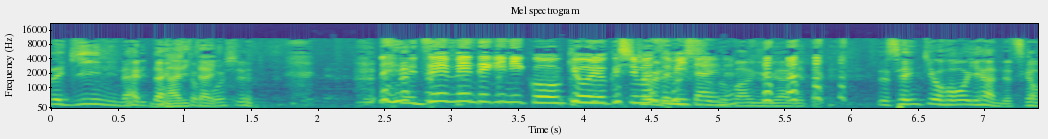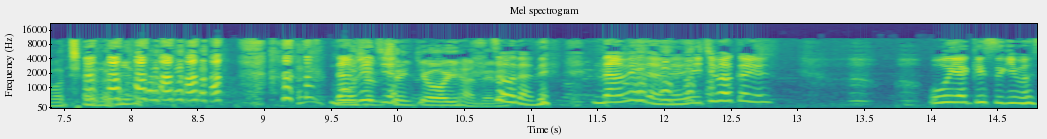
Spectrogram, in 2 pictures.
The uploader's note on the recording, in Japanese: HUMOR MARKET by A-net MARK IS みなとみらい店 ！スタジオを飛び出し公開収録を行いました。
